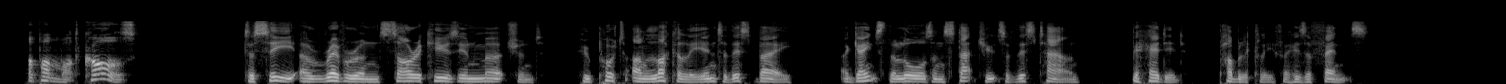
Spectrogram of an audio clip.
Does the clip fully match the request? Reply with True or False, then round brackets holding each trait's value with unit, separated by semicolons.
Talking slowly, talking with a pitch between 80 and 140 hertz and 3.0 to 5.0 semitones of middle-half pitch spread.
True (125 wpm; 135 Hz; 3.6 semitones)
